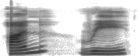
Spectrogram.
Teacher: The main stress is on the third syllable, serve, unreservedly.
